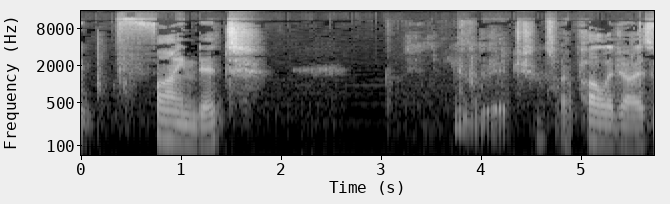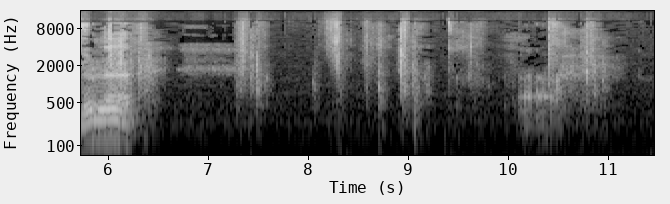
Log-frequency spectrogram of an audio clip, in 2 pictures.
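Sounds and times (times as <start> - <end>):
speech: 0.8 - 1.7, 4.8 - 6.5
papers being shuffled and leafed through during a court hearing: 3.8 - 6.6, 7.2 - 11.2.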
